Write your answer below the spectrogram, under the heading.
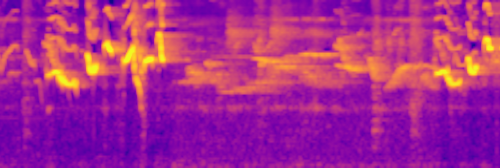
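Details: Oriental magpie-robin singing gacor and persistently unloading its repertoire. Sharp whistled notes and chips give way to a softer rambling warble, then a fresh loud phrase of rising whistles begins.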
